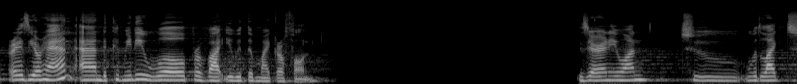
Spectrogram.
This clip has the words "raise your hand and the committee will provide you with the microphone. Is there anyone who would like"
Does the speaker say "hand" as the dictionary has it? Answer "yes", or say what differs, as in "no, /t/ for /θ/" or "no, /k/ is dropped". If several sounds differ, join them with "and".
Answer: yes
